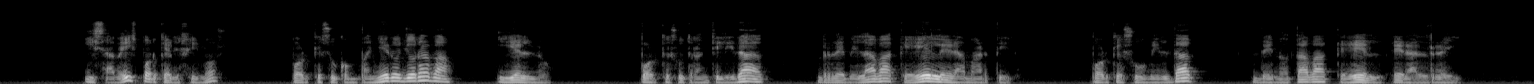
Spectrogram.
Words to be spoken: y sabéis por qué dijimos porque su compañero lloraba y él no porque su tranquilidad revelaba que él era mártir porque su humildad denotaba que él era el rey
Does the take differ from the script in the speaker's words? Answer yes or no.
no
